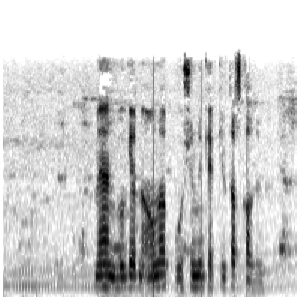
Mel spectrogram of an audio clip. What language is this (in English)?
Uyghur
